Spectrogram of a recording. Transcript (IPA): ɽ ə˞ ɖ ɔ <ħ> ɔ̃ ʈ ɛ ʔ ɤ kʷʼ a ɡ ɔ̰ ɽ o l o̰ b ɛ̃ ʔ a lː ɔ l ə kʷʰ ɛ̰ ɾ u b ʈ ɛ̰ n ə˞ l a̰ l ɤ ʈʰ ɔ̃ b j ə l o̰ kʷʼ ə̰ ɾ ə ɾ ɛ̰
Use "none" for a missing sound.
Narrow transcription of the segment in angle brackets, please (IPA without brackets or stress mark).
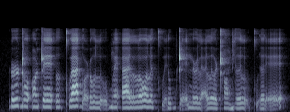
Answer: ʔ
